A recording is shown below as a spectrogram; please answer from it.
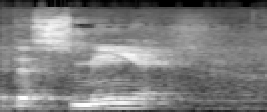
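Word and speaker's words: تسميع: Then tasmi' also has an ayn at the end, sami' Allahu liman hamida. That is the correct pronunciation of how it would be said in Arabic.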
